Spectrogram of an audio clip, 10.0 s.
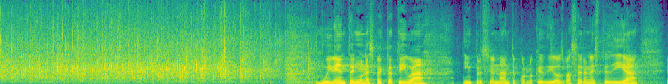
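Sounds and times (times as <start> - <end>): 
audience applause: 0.0 - 4.8
speech: 4.7 - 10.0.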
